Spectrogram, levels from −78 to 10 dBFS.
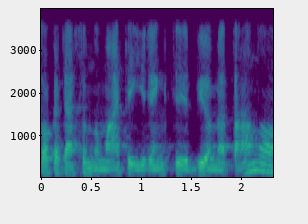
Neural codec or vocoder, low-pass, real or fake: none; 3.6 kHz; real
